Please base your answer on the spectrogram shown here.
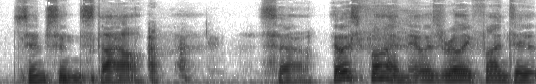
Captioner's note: laughing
